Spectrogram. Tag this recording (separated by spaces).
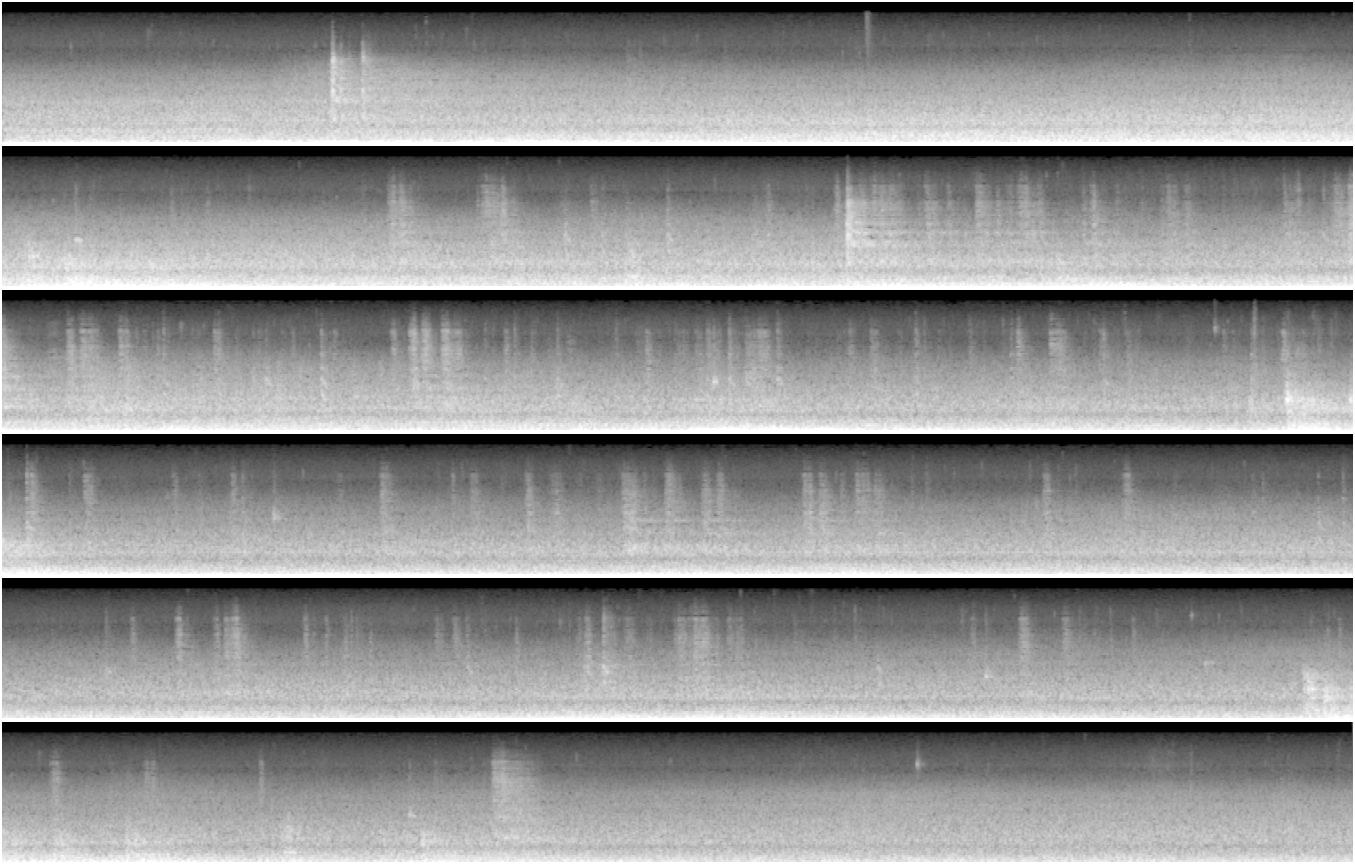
cars drone hum keynote organ pipes resonance Traffic wind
